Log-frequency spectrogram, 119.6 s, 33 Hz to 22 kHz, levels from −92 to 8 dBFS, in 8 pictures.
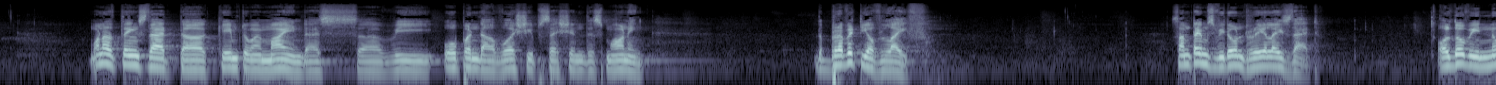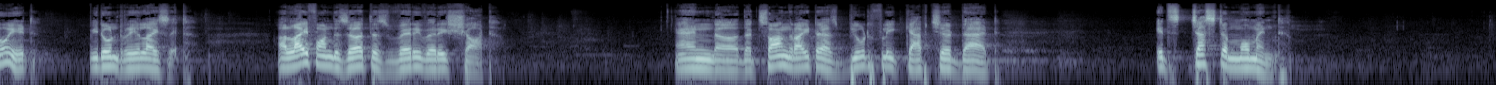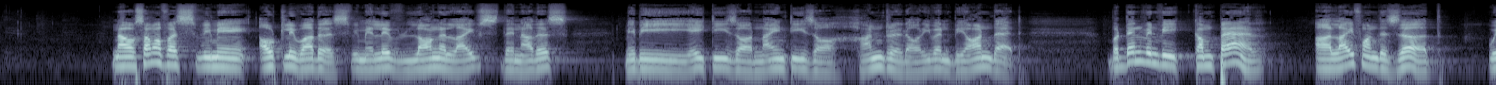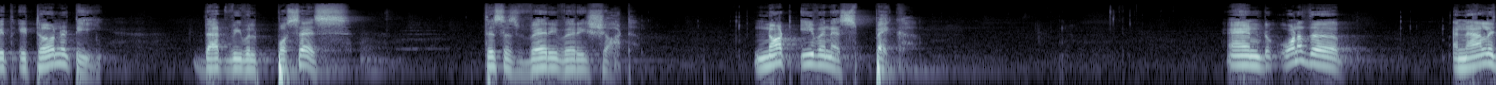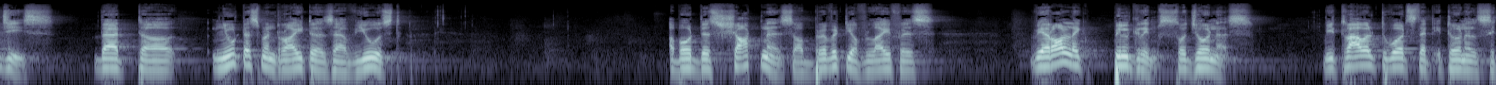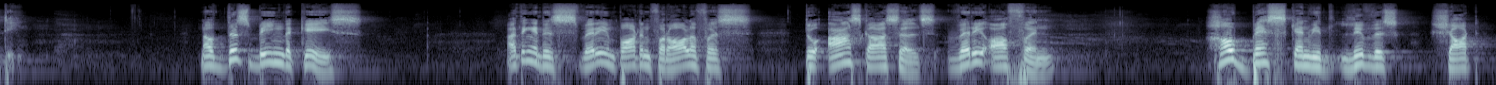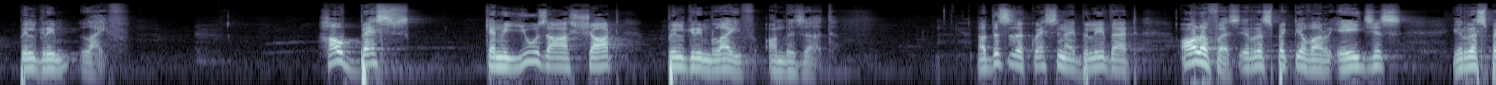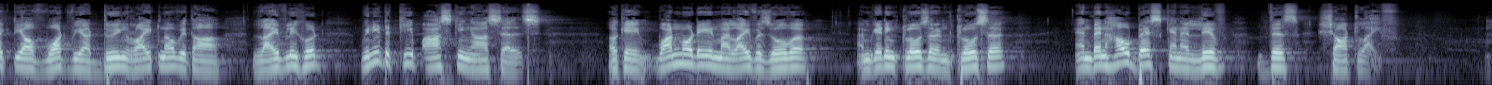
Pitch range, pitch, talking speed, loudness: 115-145 Hz, 130 Hz, 120 wpm, -20 LUFS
